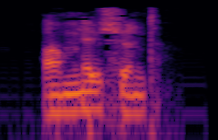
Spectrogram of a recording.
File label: "omniscient", English; adjectives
